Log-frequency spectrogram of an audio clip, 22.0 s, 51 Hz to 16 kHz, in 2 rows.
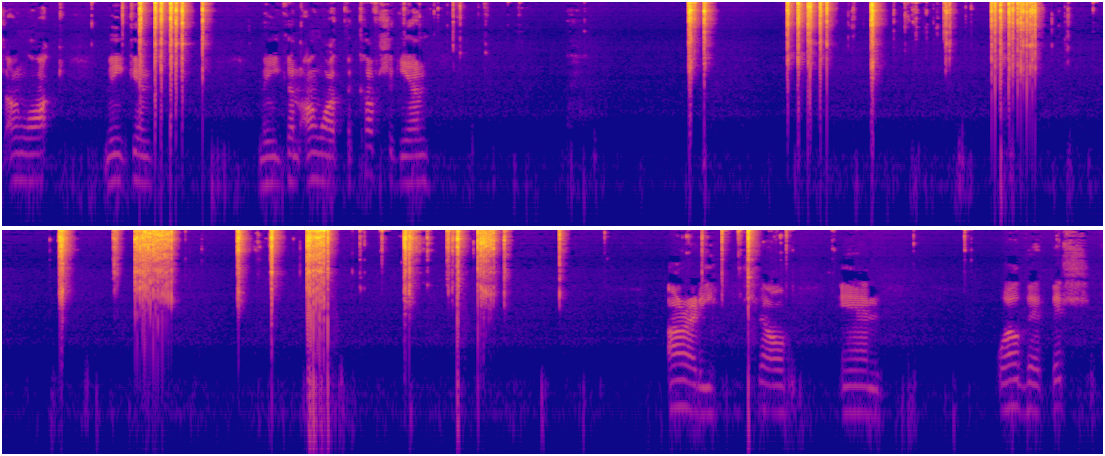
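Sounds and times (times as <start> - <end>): handcuffs ratcheting clicks: 1.4 - 2.1, 6.9 - 7.1, 7.9 - 10.6, 11.6 - 12.8, 13.4 - 16.1, 18.0 - 18.6
metal clinks: 18.2 - 18.6.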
